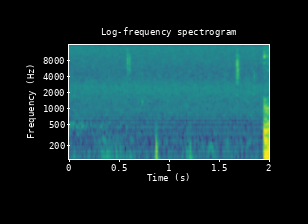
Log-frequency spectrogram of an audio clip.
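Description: Faint steady electrical hum, with a soft low thump about a second in and a fainter one shortly after.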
